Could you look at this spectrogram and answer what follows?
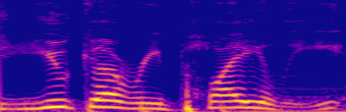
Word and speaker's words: Yooka-Replaylee: I always say it wrong cuz of course the original game was called Ukulele, but this is Yuka Replayley.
